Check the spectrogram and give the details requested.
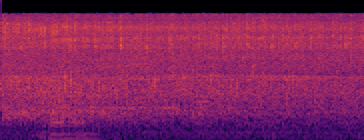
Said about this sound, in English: Go ahead, give the Lord a big round of applause for them.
